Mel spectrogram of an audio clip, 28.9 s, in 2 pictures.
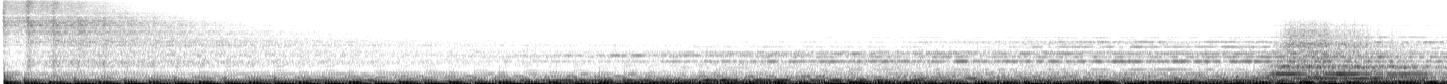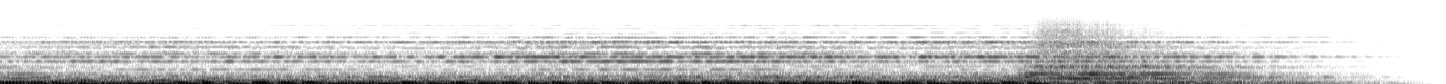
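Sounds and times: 
production music: 0.0s - 28.2s.

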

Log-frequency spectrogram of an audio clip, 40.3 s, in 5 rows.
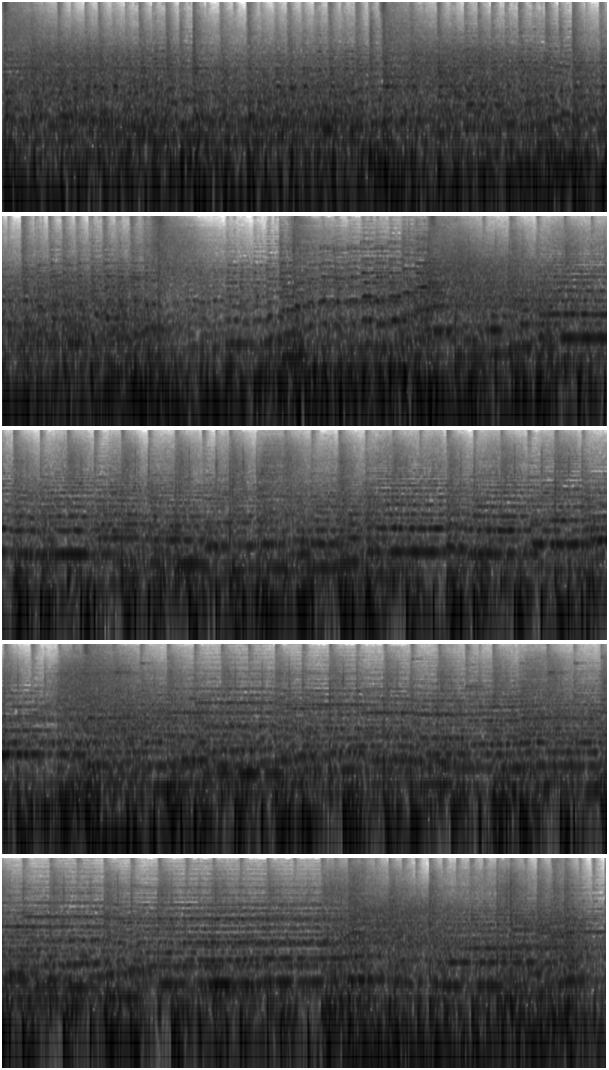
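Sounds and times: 
arena battle music: 0.0s - 40.3s.

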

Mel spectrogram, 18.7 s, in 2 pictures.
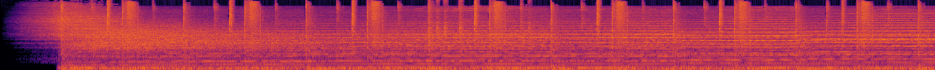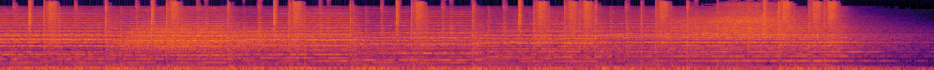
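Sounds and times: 
villain win music: 0.6s - 18.0s.

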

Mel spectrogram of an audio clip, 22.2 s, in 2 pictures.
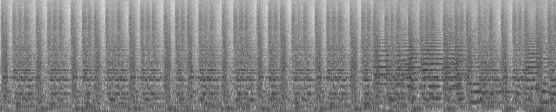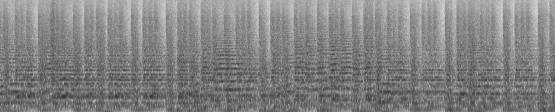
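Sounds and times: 
battle music: 0.0s - 22.2s.

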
